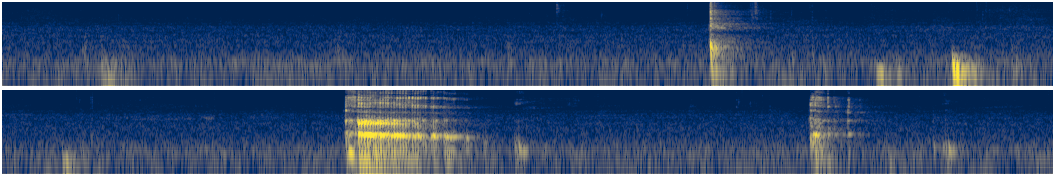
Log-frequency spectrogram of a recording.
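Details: Adult woman burping deliberately on command for an agency audition request: three belches, one long and loud between two shorter ones, in a quiet room.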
